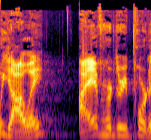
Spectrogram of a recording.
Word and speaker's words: Yahweh: So whenever I see capital L, capital O, capital R, capital D, I just change it to the best way we know how to pronounce it, Yahweh. Some people say Jehovah. I think Yahweh is correct. So, freebie. O Yahweh, if it's not capital L-O-R-D, if it's capital L, little O-R-D, it's most likely Adonai.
